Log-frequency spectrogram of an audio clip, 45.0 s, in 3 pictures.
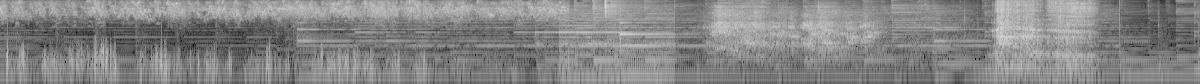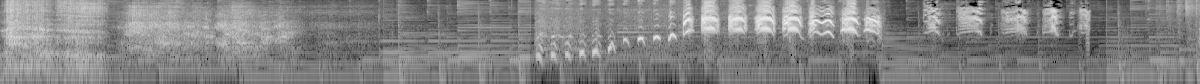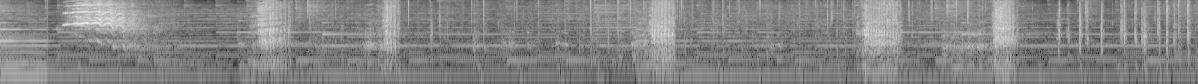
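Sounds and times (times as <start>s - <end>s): background music with held notes: 0.0s - 44.9s
lion roaring: 8.8s - 11.1s, 12.4s - 13.8s, 15.0s - 19.2s
horse neighing: 21.7s - 28.6s, 30.8s - 32.1s.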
